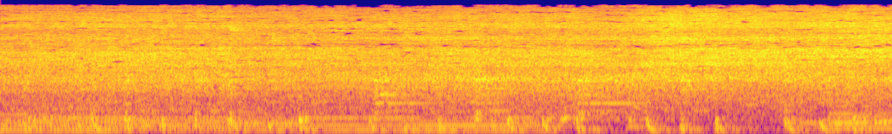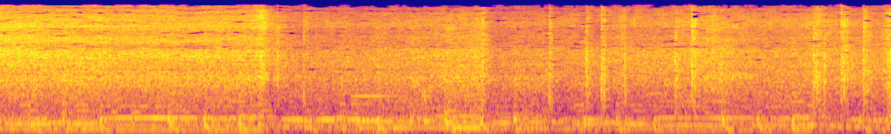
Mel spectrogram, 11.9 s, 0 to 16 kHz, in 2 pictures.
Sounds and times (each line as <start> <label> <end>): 0.3 fireworks 11.8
